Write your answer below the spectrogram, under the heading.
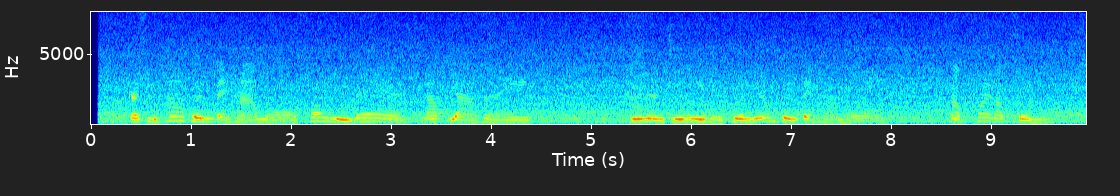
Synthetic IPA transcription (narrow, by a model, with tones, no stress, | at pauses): ka˧˩siː˨˩p̪ʰaː˥˩pʰɤ˧npa˨˩jɦaː˩˦mɔː˩˦kʰɔ˥˩jjuː˨˩lɛː˥˩ | la˦˥p̚jaː˨˩ɦa˨˩j | t̪ʰɯː˨˦nɤ˨˧˩nt̪ʰɯː˨˦jiː˨˩ɦa˨˩jpʰɤ˧nja˧˥˩ŋpʰɤ˧npa˨˩jɦaː˩˦mɔː˩˦ | kla˧˦˩p̚kʰɔ˥˩jla˦˥p̚so˧ŋ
